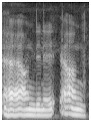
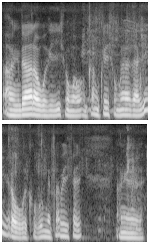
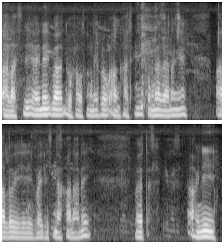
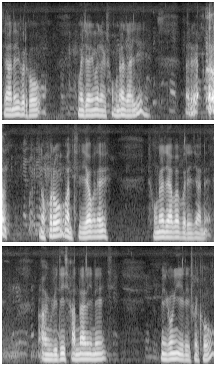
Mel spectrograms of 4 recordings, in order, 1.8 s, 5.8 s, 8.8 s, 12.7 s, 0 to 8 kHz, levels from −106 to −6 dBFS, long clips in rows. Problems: constant background noise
